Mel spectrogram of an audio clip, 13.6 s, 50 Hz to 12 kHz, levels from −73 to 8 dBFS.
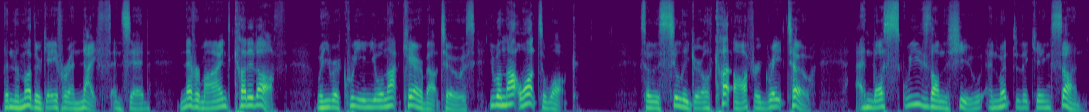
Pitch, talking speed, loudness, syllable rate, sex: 155 Hz, 225 wpm, -19 LUFS, 5.2 syllables/s, male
